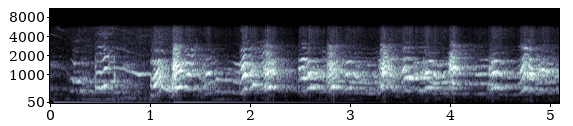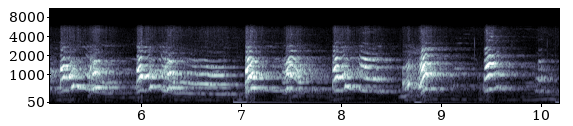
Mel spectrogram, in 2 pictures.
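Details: Pack of domestic dogs meeting to howl together and affirm each one's place in the pack: dense, continuous chorus of overlapping yips, yelps and wavering howls from several dogs, rising and falling for ten seconds without pause.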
